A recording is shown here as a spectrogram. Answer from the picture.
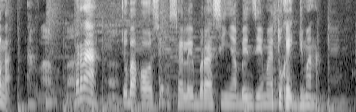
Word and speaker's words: Benzema: Karim Benzema. Siapa? Karim Benzema. Pronunciation-nya salah. Ayo. Karim Benzema.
